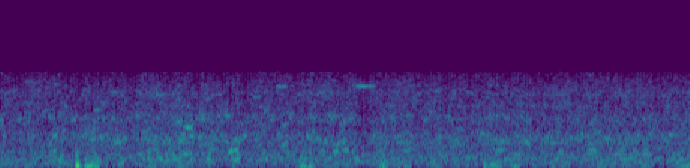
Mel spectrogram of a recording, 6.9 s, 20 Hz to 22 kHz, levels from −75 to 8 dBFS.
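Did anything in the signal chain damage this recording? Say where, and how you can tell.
Yes. Throughout the speech there is a narrow, telephone-like band with nothing above 4 kHz, and a rough, slightly synthetic quality that is plainly audible. This is damage at the codec stage, from the iLBC codec. It codes the excitation of each 30 ms frame independently of the frame before, which fits its 13.33 kbps mode.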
